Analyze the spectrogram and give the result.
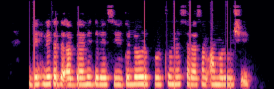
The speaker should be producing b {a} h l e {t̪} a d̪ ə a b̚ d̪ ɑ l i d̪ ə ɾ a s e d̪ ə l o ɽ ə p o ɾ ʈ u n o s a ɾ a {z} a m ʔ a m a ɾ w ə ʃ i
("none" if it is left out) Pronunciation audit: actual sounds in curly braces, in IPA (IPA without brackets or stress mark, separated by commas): e, t̪, s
